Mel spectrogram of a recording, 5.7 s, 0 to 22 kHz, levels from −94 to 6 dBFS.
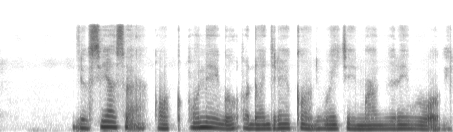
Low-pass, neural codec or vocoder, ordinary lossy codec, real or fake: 9.9 kHz; codec, 44.1 kHz, 2.6 kbps, DAC; none; fake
